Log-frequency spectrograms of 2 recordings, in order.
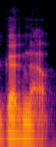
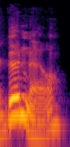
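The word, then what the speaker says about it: Goodenough: pretty smart guy professor goodno and by the way it's spelled good enough I think it's pronounced good no but it's good enough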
